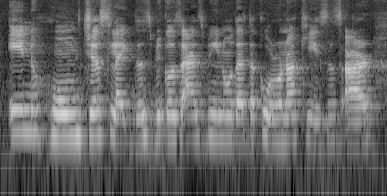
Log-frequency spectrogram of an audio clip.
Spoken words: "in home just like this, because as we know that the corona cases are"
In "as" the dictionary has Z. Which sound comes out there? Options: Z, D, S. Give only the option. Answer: Z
